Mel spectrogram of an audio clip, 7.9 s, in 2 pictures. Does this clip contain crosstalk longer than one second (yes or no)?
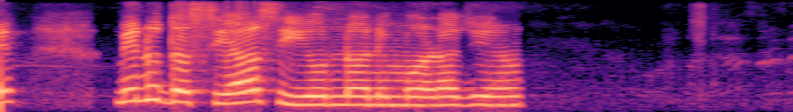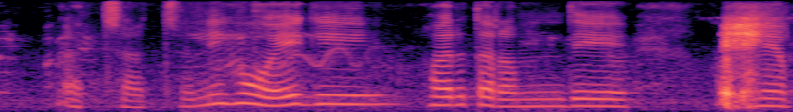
no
